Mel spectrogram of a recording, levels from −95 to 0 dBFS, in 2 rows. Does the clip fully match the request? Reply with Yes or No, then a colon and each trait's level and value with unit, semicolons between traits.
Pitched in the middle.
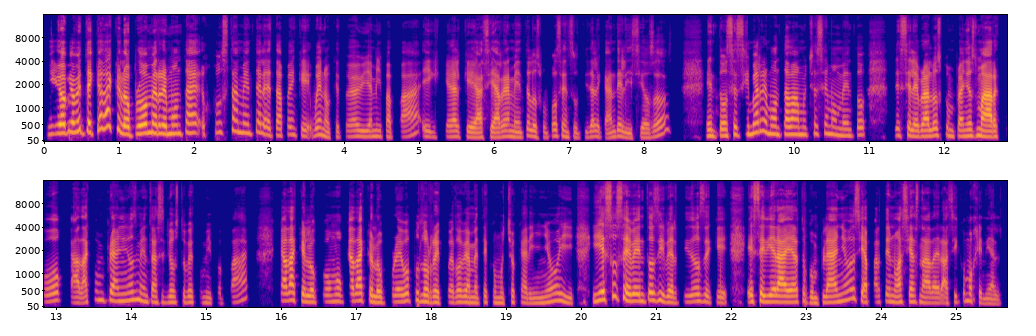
Yes: medium, 180 Hz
